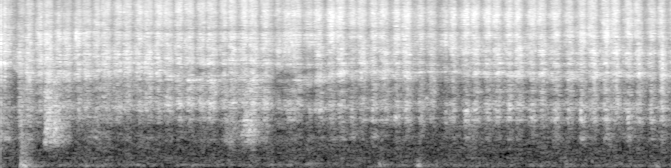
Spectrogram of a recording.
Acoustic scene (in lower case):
restroom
